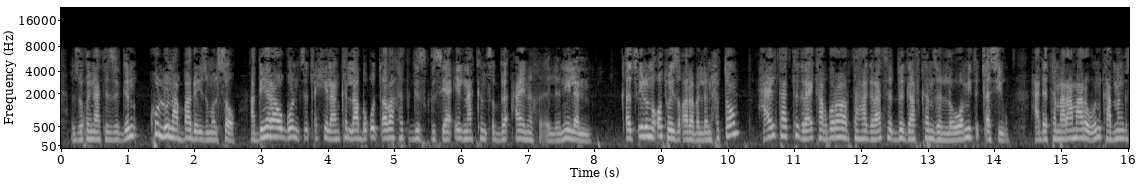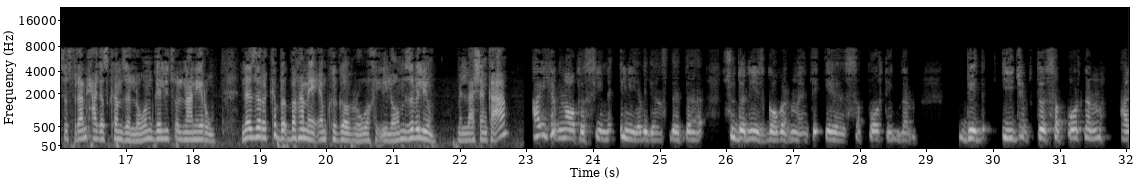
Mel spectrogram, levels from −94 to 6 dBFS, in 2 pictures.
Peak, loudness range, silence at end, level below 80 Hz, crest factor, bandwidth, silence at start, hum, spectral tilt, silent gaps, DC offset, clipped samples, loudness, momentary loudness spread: -14 dBFS; 4 LU; 0 s; -56 dBFS; 16 dB; 8 kHz; 0 s; none; -3.5 dB/octave; 22.98-23.09 s, 29.33-29.48 s, 30.08-30.12 s, 31.84-31.91 s; under 0.1%; under 0.1%; -29 LUFS; 9 LU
